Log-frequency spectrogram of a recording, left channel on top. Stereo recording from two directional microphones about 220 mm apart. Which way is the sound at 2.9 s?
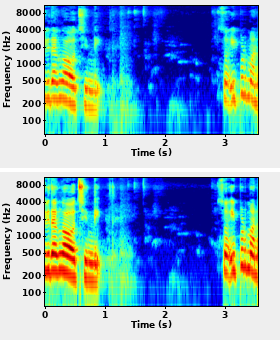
40° right (ahead or behind).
